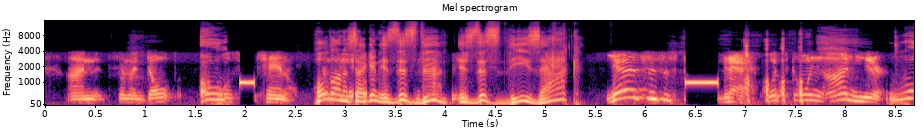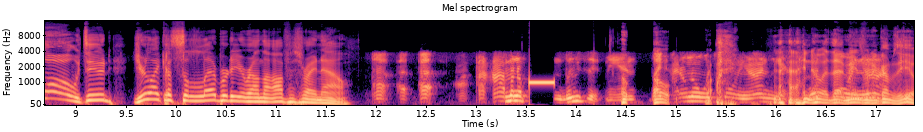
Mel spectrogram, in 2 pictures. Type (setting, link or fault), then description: link, phone line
